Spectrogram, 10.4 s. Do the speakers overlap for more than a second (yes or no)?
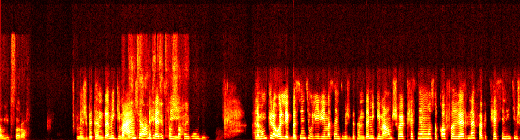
yes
